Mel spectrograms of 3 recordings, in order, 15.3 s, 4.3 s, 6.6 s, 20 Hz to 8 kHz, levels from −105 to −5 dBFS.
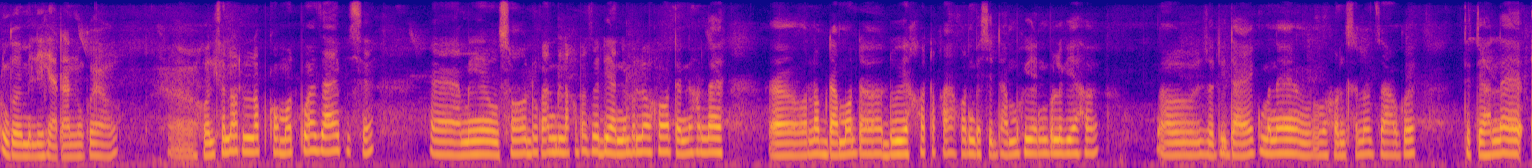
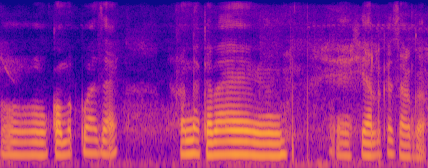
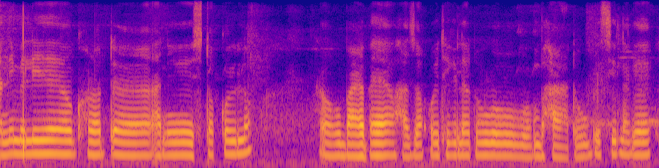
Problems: none marked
